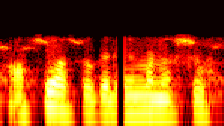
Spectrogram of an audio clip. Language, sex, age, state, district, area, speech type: Assamese, male, 30-45, Assam, Morigaon, rural, conversation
